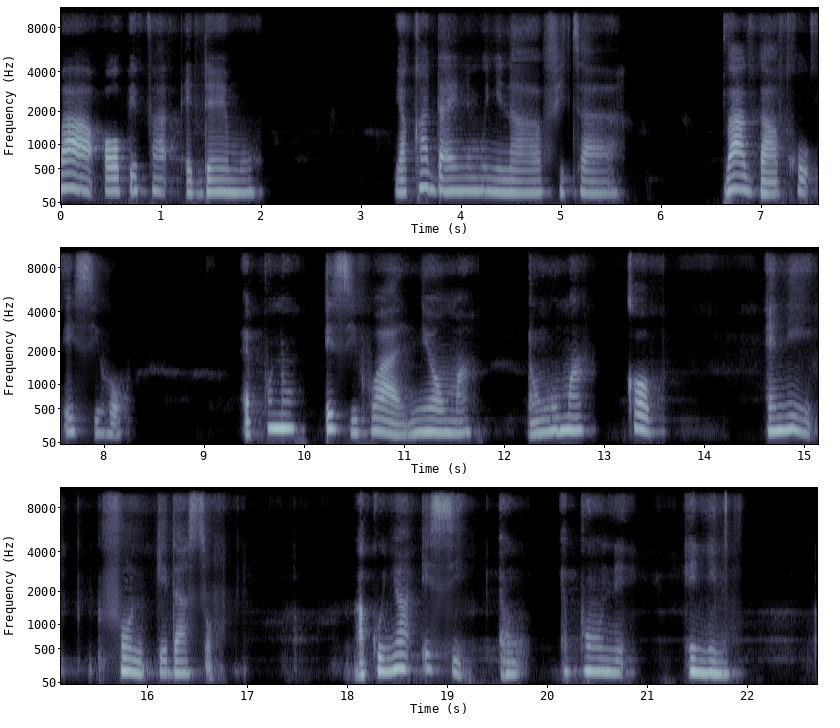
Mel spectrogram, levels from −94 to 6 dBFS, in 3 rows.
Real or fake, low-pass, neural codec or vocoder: fake; 9.9 kHz; codec, 24 kHz, 0.9 kbps, DualCodec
